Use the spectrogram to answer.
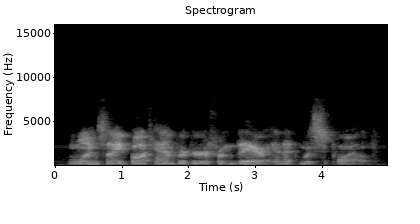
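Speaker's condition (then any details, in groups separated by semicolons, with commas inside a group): Cerebral palsy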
